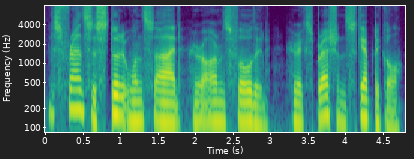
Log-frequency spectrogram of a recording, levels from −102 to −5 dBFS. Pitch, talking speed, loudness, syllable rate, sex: 130 Hz, 150 wpm, -18 LUFS, 4.5 syllables/s, male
